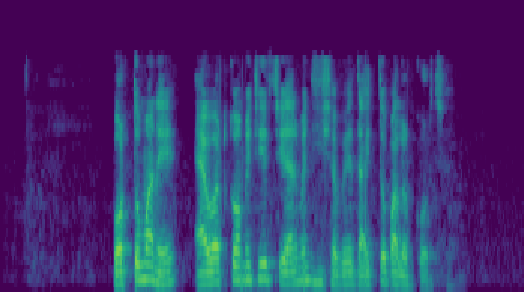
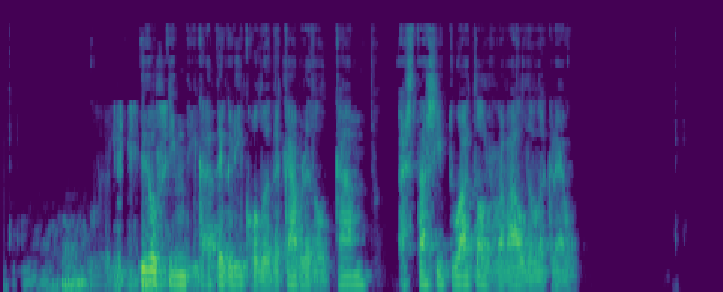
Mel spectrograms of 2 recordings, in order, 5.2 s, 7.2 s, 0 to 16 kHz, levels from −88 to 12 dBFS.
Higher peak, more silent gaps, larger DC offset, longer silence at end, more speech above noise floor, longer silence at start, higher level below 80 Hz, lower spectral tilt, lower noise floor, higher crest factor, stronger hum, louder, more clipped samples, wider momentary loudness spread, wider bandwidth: about the same, -2 dBFS vs -2 dBFS; neither; neither; second, 0.8 s vs 1.45 s; second, 54 dB vs over 69 dB; first, 1.15 s vs 0.25 s; second, -56 dBFS vs -46 dBFS; second, -5 dB/octave vs -7 dB/octave; second, -72 dBFS vs under -90 dBFS; about the same, 18 dB vs 22 dB; neither; first, -18 LUFS vs -22 LUFS; neither; second, 10 LU vs 16 LU; second, 8 kHz vs 11.5 kHz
